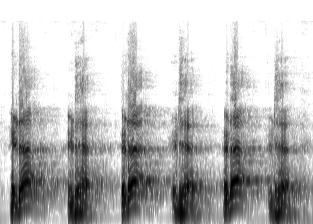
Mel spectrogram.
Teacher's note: ये ड ढ ये दो ध्वनियां है इनको बोलते हैं उत्क्षिप्त ध्वनि उत्क्षिप्त का मतलब होता है फेंके हुए जब आप ड ढ बोलते हो तो जीव ऐसा लगता है · जब आप ड़ ढ बोलते हो तो जीभ ऐसा लगता है बाहर की ओर फेंक रही है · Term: उत्क्षिप्त ध्वनियां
